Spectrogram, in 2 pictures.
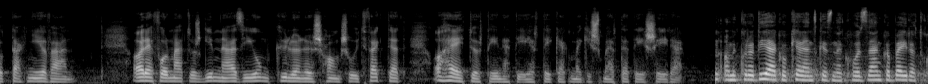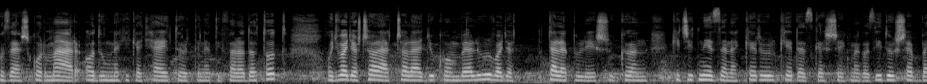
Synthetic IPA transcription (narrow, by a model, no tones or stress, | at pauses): ot̪ːaːkɲilvaːn | ɒɾɛfo̞rmaːt̪uʒɡimnaːzijumkylø̞nø̞ʃhɒŋkʃuːjt̪fɛk̚t̪ɛt̪ɒɦɛjt̪ørt̪eːnɛt̪ieːrt̪eːkɛkmɛɡiʃmɛrt̪ɛt̪eːʃeːɾɛ̰ | nʔɒmikoɾɒd̪ijaːko̞kjɛlɛnt̪kɛznɛkho̞zːaːŋkɒbɛiɾɒt̪ko̞zaːʃko̞rmaːɾɒd̪uŋknɛkikɛɟhɛjt̪ørt̪eːnɛt̪ifɛlɒd̪ɒt̪o̞t̪ | ho̞ɟvɒɟɒt͡ʃɒlaːt̪̚t͡ʃɒlaːɟːuko̞mbɛlylvɒɟɒ | t̪ɛlɛpyleːʃykø̞nkit͡ʃit̪neːzːɛnɛkːɛɾylkeːrd̪ɛzɡɛʃːeːkmɛɡɒzid̪øːʃɛbːɛ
